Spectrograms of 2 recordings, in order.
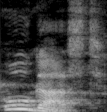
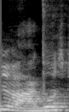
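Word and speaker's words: August: না এটাকে বলে ওগাস্ট দেখ ভালো করে এটাকে বলে ওগাস্ট কিন্তু আমরা দেখে আগস্ট বলেই আমরা থেমে যাই এটা হবে ওগাস্ট আসবে এরকম গাস্ট ওগাস্ট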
